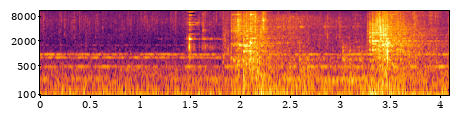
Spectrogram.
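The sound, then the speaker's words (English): A mechanical door mechanism grinds and rumbles steadily with a low hum as a door opens after a keyhole is activated, broken by a sharp click and two brighter scraping, clanking bursts partway through. No one speaks. “Well, let's grab a cup of coffee as this door opens.”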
